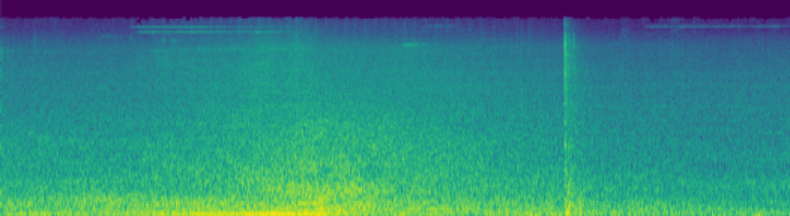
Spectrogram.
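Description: Street traffic rumble swelling as a vehicle passes, loudest about three seconds in, then fading. A little past halfway, the fire engine's cab door slams shut with one sharp knock.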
